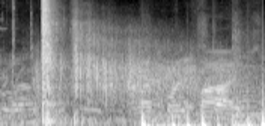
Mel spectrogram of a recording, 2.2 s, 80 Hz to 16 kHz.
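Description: Gunfire from sniper training with an M107 rifle: a sharp loud crack early on, then several rapid distant booming reports echoing across the range.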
